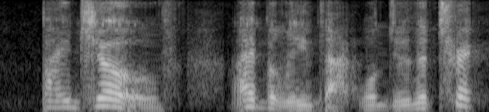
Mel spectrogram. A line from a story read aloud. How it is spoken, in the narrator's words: cried Tom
